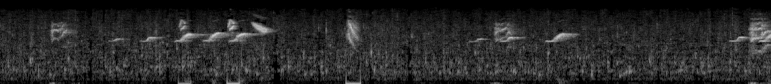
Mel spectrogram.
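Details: Tui tui song of a double-collared seedeater, with chirps and calls: brief bursts of quick upslurred whistles separated by pauses, with a sharp high chirp between phrases.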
